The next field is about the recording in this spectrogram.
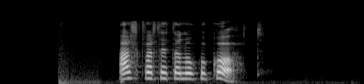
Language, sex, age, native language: Icelandic, female, 50-59, Icelandic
